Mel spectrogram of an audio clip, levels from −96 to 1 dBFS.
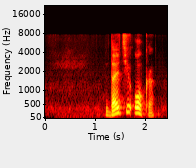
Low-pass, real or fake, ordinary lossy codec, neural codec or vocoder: none; fake; none; codec, 16 kHz, 2 kbps, X-Codec, HuBERT features, trained on LibriSpeech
